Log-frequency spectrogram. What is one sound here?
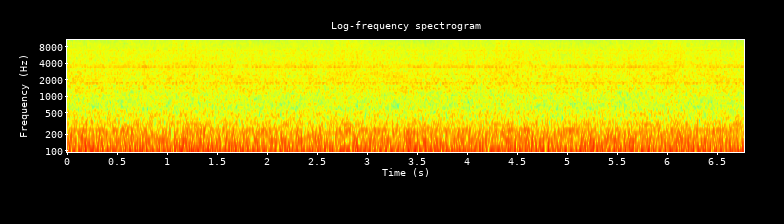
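A crackling electric beam weapon fires continuously.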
